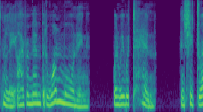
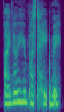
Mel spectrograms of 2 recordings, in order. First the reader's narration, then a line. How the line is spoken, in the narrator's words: her voice broke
